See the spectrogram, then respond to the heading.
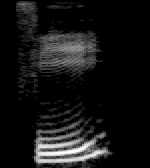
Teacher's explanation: ada ya sukun setelah kasrah, maka ini dibaca dengan kadar panjang 2 harokat ya. Fi, nah, 2 harokat ya, jangan terlalu panjang karena beberapa ada yang kepanjangan ya.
